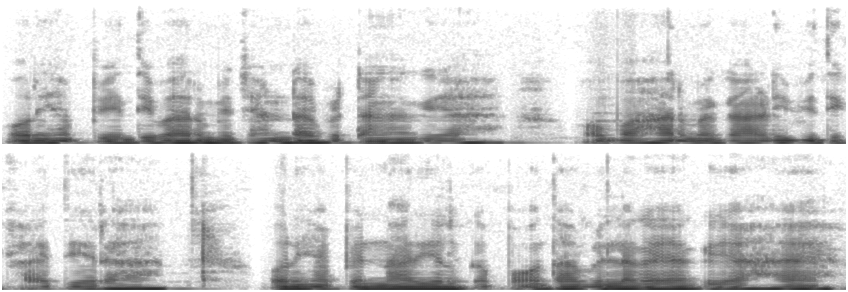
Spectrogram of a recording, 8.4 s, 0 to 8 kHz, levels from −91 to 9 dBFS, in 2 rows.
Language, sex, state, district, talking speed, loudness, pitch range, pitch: Hindi, male, Jharkhand, Palamu, 200 wpm, -18 LUFS, 95-105 Hz, 100 Hz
